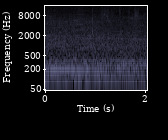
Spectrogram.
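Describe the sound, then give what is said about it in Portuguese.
Cars roll along a cobblestone road with a steady, droning engine rumble and low hum, continuous, with no voices. “Carros próximos, carros afastados, carros em movimento pela pedraria da estrada.”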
